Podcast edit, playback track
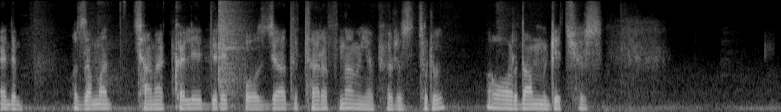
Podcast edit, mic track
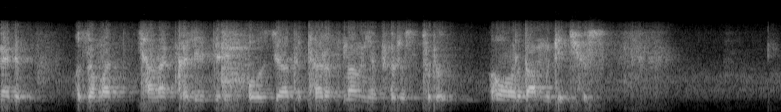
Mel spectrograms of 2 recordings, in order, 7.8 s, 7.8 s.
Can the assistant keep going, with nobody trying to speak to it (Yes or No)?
Yes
